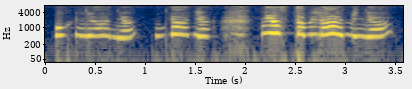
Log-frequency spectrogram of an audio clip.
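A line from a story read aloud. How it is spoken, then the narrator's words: Girl crying out, sobbing convulsively. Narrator (Russian): закричала девочка, прижимаясь к ней в конвульсивных рыданиях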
